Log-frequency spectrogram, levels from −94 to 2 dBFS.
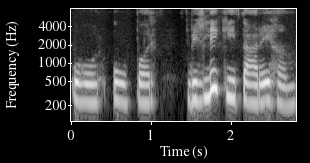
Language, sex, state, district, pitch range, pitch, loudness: Hindi, female, Himachal Pradesh, Shimla, 225-245 Hz, 240 Hz, -16 LUFS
